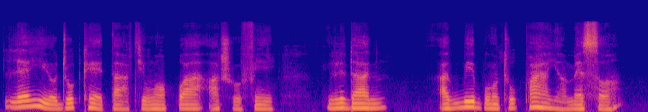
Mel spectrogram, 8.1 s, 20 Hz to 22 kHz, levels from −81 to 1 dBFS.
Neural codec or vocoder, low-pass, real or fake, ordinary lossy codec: codec, 16 kHz in and 24 kHz out, 0.6 kbps, FocalCodec, streaming, 2048 codes; 10.8 kHz; fake; MP3, 96 kbps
